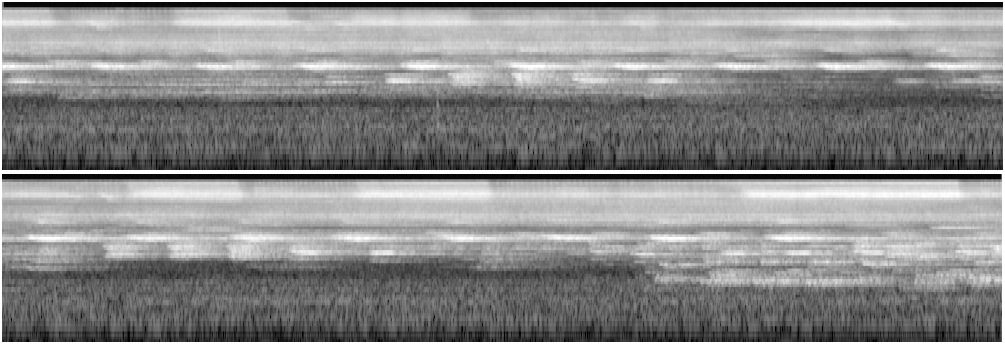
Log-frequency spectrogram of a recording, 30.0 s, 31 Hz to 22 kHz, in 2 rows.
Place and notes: Stephen and Peter Sachs Museum, St. Louis, Missouri, USA - Welcome Home Habitat
"Welcome Home Habitat" sound installation by Kevin Harris. Part of the Botanical Resonance: Plants and Sounds in the Garden exhibition in the Henry Shaw Museum (renamed the Stephen and Peter Sachs Museum after its restoration) at the Missouri Botanical Gardens.
Missouri, United States, 6 August 2022, ~14:00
